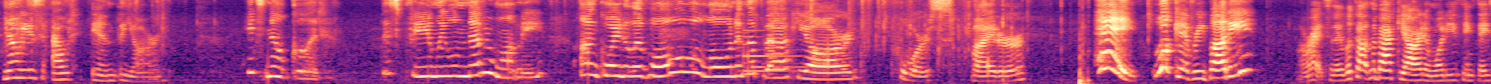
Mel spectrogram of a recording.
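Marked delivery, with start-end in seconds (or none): 3.1-10.7 higher, plaintive storybook spider voice; dejected little spider. Acted. Spider rejected by the family, plaintive lament. 13.7-15.5 high, loud storybook call; excited calling out. Acted. Someone calling the family to the backyard, excited shout. Family member calls the others over.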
